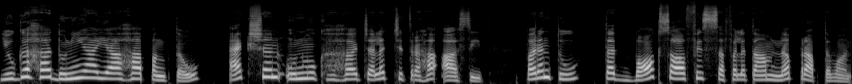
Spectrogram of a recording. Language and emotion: Sanskrit, neutral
